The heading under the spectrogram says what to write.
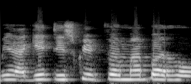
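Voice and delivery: put-on Jamaican accent, pitched very high. After saying which accents you can do, show what your Vince would be: Jamaican Vince voice. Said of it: "But I'd be a Jamaican Vince man".

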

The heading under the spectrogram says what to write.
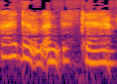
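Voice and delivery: words coming through tears, crying. In a drama, a character speaks while the listener says not to cry, crying. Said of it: "Now, don't cry".

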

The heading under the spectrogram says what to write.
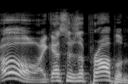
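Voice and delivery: play-acted, heavily ironic, sarcastic tone. Recounting how someone asked four questions and all answered no, retelling a sarcastic remark. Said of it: "and like sarcastically".

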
